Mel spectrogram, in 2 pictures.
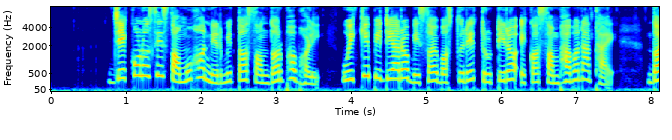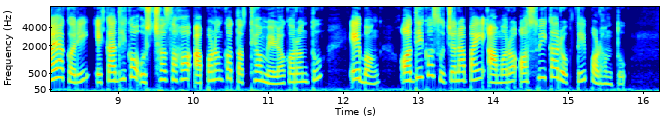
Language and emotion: Odia, neutral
